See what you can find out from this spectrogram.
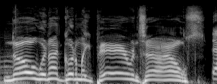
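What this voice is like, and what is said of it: Ray Romano impression. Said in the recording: “very good Ray Romano impression ... That actually sounds more like Rick Romano to me.”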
